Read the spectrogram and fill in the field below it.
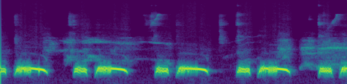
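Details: Spotted dove's 'thổ sấm' voice with rapid coos: rich, low two-note coos, a short bark-like note then a sustained falling one, repeated briskly while another bird chirps softly behind.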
